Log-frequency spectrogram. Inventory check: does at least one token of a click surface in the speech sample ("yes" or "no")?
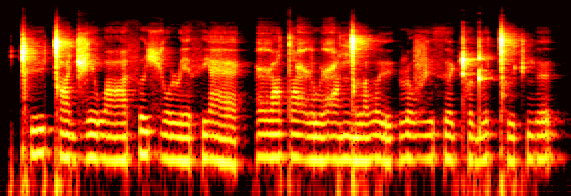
yes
